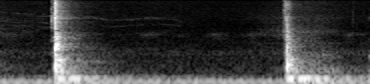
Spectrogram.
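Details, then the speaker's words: Club Car golf cart speed solenoids after a scored solenoid was replaced: two crisp, identical clicks about a second apart as the accelerator pedal engages the micro switches. All five solenoids kick in consistently, which is healthy. "as you push the pedal down you hear all five solenoids kick in"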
